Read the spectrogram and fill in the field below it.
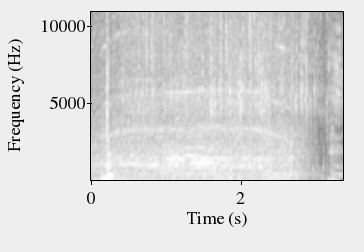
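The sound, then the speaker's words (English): A blender whirs up to speed with a rising whine, then roars steadily at full power for about three seconds before cutting off. Loud, with no talking. “Don't take the lid off the blender when it's on full speed.”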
